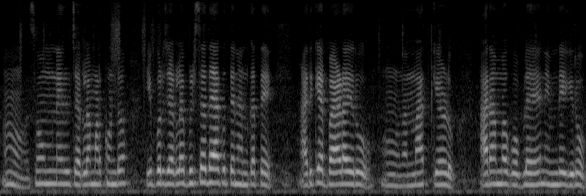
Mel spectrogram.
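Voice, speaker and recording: A man's voice: sits high, flat delivery, a little fast, a little mellow, slight background noise, close to an everyday voice. A man voicing a grown son in a cartoon story, firm and dismissive toward his mother. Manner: firm, dismissive, growing angry. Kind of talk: cartoon dubbing.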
